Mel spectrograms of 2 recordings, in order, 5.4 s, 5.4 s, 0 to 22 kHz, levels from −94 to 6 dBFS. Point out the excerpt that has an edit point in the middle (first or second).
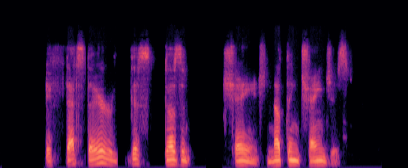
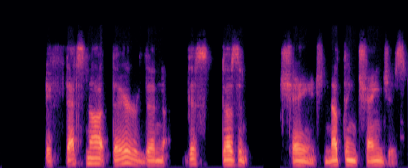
first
